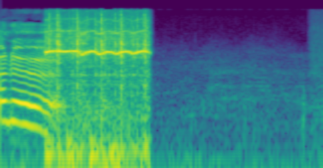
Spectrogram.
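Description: A woman's voice ends a word, then a short edited sound effect follows: a burst of noise with a high, wavering whistle-like tone, lasting under a second and cutting off abruptly. Near silence follows.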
